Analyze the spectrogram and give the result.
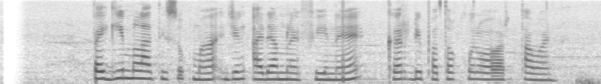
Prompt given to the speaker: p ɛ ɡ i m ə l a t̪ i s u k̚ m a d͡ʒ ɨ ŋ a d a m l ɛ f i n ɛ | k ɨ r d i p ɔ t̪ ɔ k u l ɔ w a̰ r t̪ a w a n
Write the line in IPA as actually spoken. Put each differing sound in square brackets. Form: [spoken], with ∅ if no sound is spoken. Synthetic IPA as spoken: p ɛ ɡ i m ə l a t̪ i s u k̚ m a d͡ʒ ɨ ŋ a d a m l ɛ f i n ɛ | k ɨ r d i p ɔ t̪ ɔ k u l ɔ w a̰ r t̪ a w a n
